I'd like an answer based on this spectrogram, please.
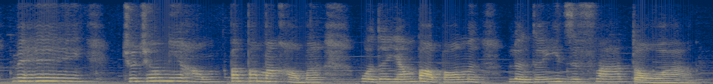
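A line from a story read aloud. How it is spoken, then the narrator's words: Pleading mother sheep. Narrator (Chinese): 羊妈妈就哀求地说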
